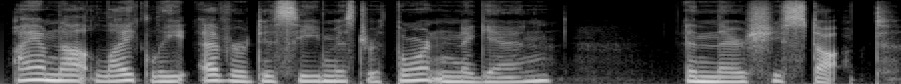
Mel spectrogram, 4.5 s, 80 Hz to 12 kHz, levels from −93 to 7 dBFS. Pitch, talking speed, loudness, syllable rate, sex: 200 Hz, 175 wpm, -19 LUFS, 5.7 syllables/s, female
